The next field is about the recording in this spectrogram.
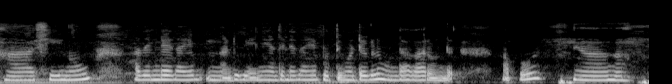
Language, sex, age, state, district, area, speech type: Malayalam, female, 30-45, Kerala, Palakkad, rural, spontaneous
